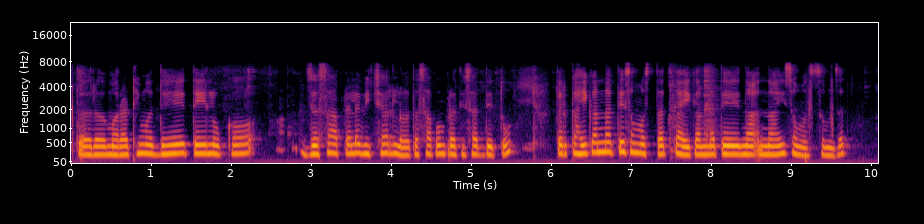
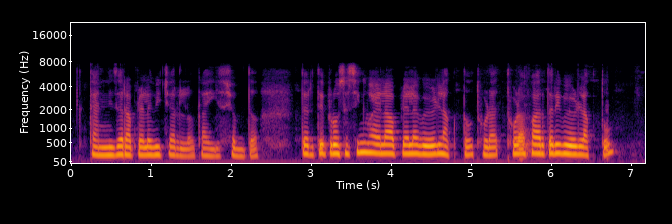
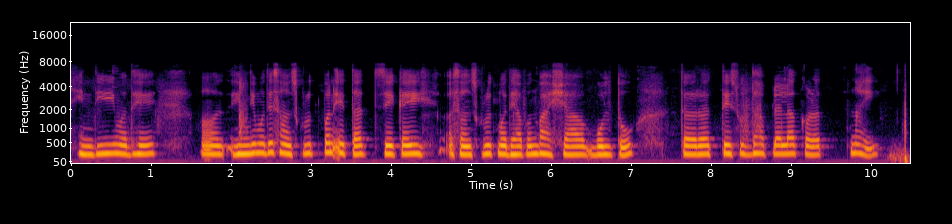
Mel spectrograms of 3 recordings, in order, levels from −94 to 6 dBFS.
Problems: none marked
